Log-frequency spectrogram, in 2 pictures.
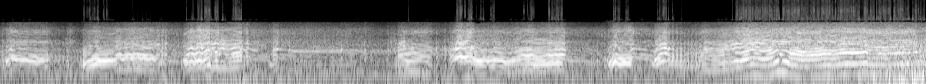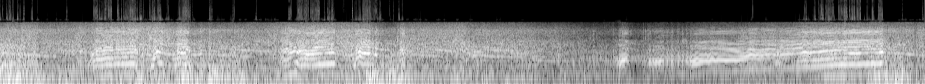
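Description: Dirt bike engine revving hard while being ridden around a motocross track. Its pitch climbs and drops over and over as the throttle is opened and shut and the gears change.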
